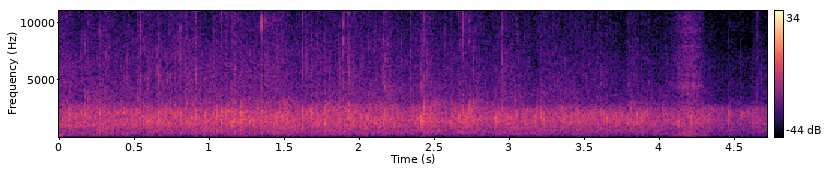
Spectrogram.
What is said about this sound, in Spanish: Dáselo fuerte, claro que sí. Dar un fuerte aplauso.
